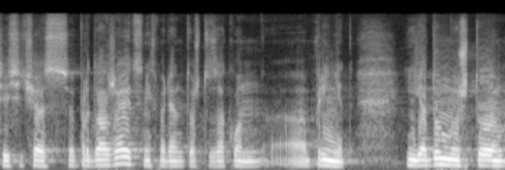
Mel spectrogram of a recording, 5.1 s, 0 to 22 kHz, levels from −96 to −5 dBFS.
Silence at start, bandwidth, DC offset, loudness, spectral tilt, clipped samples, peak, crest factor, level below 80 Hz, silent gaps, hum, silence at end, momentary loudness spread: 0 s; 16 kHz; under 0.1%; -14 LUFS; -6 dB/octave; under 0.1%; -2 dBFS; 10 dB; -48 dBFS; none; none; 0 s; 13 LU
